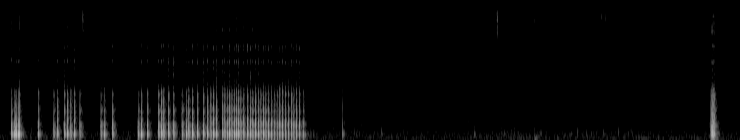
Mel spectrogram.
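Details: A sleeping dog snores in a quiet indoor room: a run of rasping, fluttering snore bursts for about six seconds, then near silence broken by one last short snort.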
